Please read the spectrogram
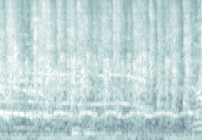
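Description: Room noise from a small club audience: a murmur with light scattered clapping and a faint held tone under it.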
